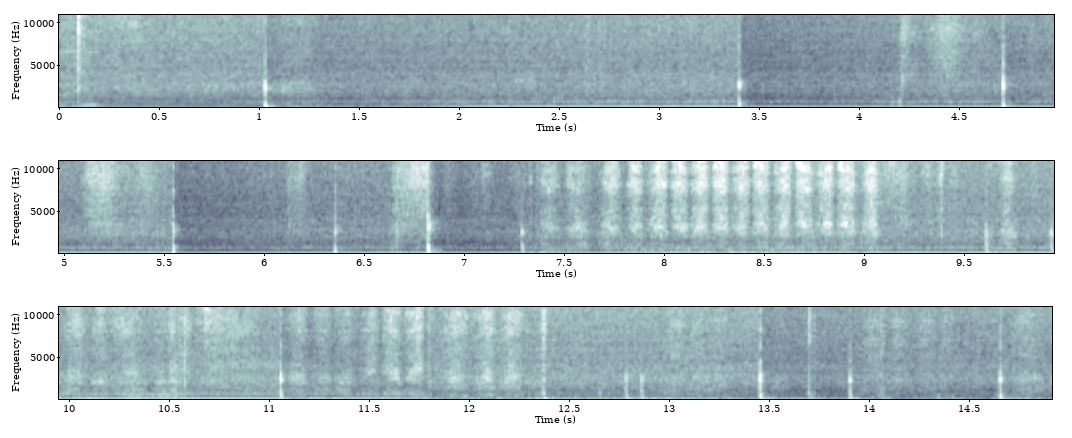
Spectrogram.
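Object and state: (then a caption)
Stylus sketching on a glass tablet screen. A plastic-tipped Apple Pencil strokes and scratches across the glass touchscreen of an iPad lying flat, possibly under a screen protector, while sketching. Soft, hissy rubbing strokes are punctuated by repeated short, sharp taps of the tip on the glass. A steady low hum runs underneath for most of the clip.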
